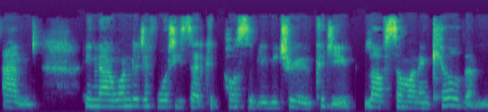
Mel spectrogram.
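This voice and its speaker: Fairly high, somewhat breathy speech from a woman, with ordinary pitch variation. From Singapore. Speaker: novelist. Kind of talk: interview.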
